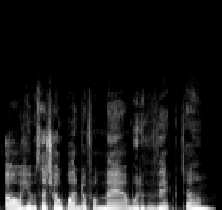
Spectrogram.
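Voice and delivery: high put-on voice mocking praise; mock psychiatrist voice. Podcaster mocks the psychiatrist praising Rock, high put-on voice. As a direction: sneer it in a high fake voice. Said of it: "I don't know why he has an accent".

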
